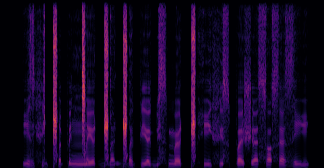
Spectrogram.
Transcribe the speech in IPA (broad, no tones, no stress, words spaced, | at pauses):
izfʲɜǁɛpe ŋ͡ǀeə̯ ɡ͡ǁɜɡ͡ǁɜ pʲɜbʲəsmœə̯ ǁʰifʲɔspɜʃɜ sɔsɜ zi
